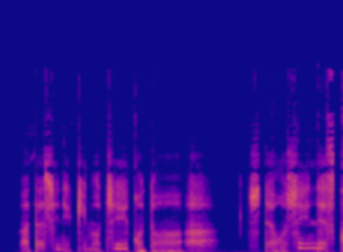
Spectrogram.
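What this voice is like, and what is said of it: Seductive whisper. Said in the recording (Japanese): “ささやけば ... 耳元で誘惑”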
